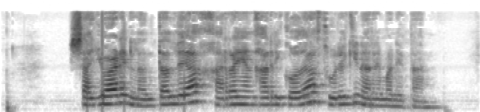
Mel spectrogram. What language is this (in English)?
Basque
